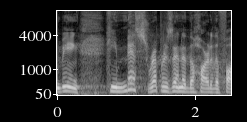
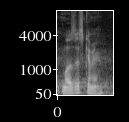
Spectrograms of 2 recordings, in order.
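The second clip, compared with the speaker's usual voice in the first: lower, softer summons; God calling Moses; 8 semitones lower, 3 dB quieter than usual. Retold or imitated. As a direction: call him over quietly. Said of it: "But then God says".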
